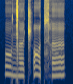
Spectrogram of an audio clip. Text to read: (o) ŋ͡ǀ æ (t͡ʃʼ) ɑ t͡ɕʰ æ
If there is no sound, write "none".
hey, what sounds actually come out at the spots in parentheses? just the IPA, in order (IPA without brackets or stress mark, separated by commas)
ɔ, t͡ʃʼ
